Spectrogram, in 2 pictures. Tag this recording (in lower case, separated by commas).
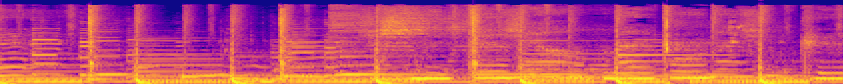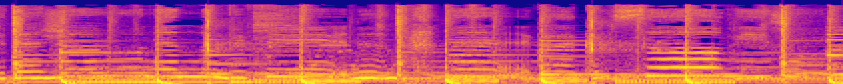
music, rhythm and blues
